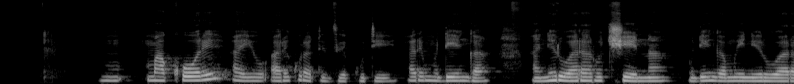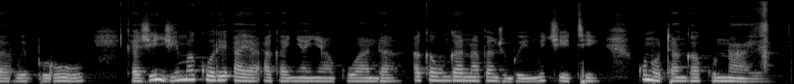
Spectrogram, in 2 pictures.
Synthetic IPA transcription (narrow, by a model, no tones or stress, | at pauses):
makʰo̞ɾe̞ajo̞ʔaɾikuɾatid͡zakutiaɾimuɗe̞ŋɡaːne̞ɾuʋaɾarut͡ʃe̞namuɗe̞ŋɡamwene̞ɾuʋaɾarwe̞bʱuruɦukaʒind͡ʒimako̞ɾe̞ʔajaʔakaɲaɲakuwandaːkauŋɡanapanʐimbo̞imwe̞t͡ʃe̞tʰe̞kuno̞taŋɡakunaːja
